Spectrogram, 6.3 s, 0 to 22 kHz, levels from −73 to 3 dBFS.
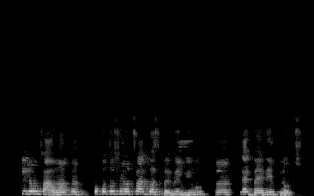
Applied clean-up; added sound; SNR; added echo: neural mask model Resemble Enhance denoiser.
